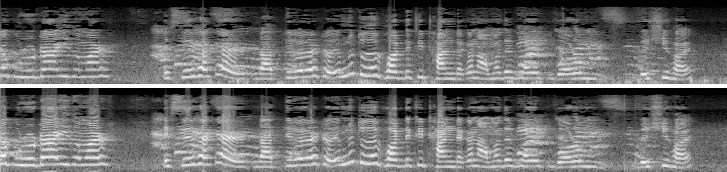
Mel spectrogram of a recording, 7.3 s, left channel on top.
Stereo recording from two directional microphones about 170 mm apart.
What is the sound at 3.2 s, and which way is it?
A woman's voice, 10° right (ahead or behind).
